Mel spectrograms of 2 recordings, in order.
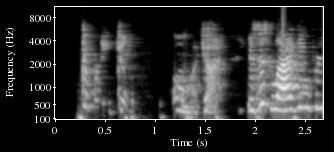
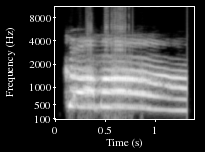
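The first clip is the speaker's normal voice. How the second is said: loud, drawn-out plea; exasperated shout; 2 semitones higher, 8 dB louder than usual. Real, not acted. Gamer who died again to the game, exasperated shout. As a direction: yell at the unfair game.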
